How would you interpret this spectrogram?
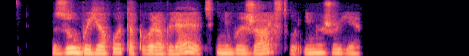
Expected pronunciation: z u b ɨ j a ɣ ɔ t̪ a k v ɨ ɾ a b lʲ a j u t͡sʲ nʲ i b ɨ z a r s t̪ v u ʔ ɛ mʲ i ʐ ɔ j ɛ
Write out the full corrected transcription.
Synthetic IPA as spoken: z u b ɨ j a ɣ ɔ t̪ a k v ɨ ɾ a b lʲ a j u t͡sʲ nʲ i b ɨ ʐ a r s t̪ v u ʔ i mʲ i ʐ u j ɛ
